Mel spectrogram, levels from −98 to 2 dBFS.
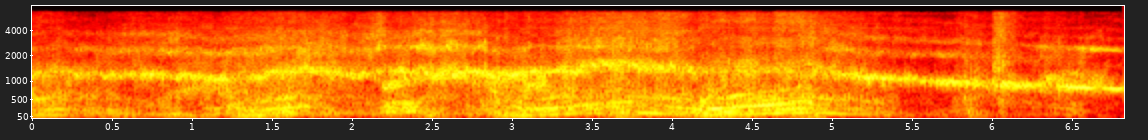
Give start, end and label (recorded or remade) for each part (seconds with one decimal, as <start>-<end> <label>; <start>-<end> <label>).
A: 0.0-6.8 remade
